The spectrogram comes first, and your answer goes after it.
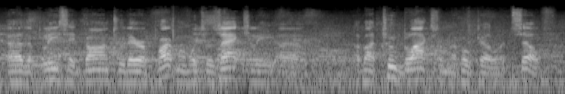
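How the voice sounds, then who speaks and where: Noticeable background noise and audible room echo surround the voice. The speech comes very fast with a fairly even intonation. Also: man. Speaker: hotel historian. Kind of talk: interview storytelling. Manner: hesitant with many fillers.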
